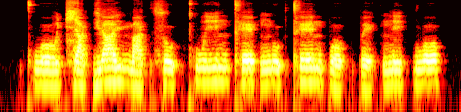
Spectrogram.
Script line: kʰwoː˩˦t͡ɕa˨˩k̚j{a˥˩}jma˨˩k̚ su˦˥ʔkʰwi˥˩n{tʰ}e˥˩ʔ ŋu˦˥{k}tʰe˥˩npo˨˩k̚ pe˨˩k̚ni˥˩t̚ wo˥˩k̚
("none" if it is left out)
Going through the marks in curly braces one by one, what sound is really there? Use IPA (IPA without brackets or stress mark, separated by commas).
a˥˩, tʰ, ʔ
